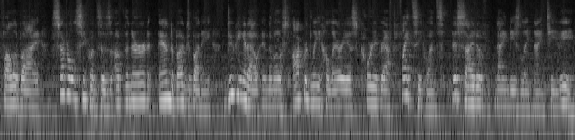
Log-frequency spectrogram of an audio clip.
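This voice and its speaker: A man hosting a retro game review, reading a wordy script in a measured, presenter-like way. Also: fairly high pitch, rough recording. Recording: music bed under the voice. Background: music.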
